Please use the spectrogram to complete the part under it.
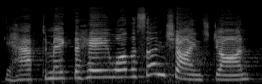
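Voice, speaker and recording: A woman playing a practical, no-nonsense wife in a period radio drama, brisk in manner. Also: sits high, animated, bright, forceful tone, full character voice. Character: brisk, practical, lively farm-country wife. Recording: faint noise with clicks.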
